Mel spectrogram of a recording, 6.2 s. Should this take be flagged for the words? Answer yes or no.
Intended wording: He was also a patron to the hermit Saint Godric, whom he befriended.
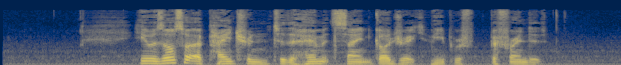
yes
